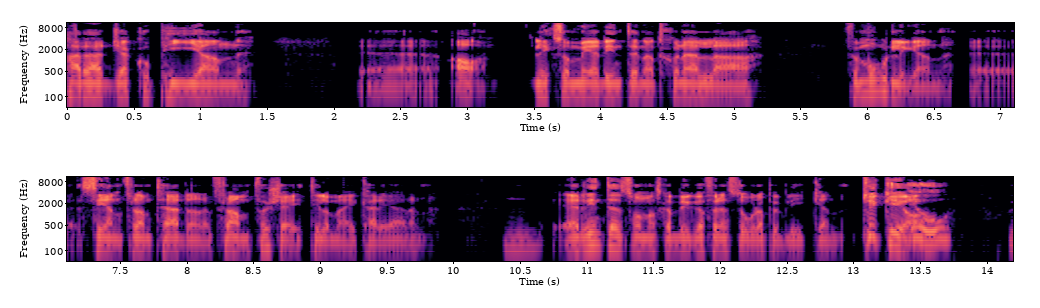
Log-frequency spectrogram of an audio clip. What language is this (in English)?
Swedish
